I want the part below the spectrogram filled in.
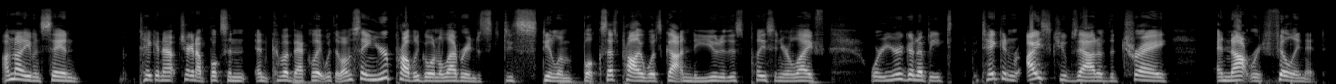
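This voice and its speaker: A fussy, intense perfectionist, played by a woman on a comedy podcast, lecturing in emphatic detail. Her voice sits fairly low, and the microphone sound is dry and close, with no room around it. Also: fairly bright tone, no room sound, lightly acted. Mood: indignant. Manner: fussy, emphatic, lecturing, quick to get heated. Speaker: podcast host in character.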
